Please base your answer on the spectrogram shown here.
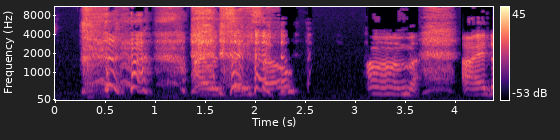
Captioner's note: laughs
